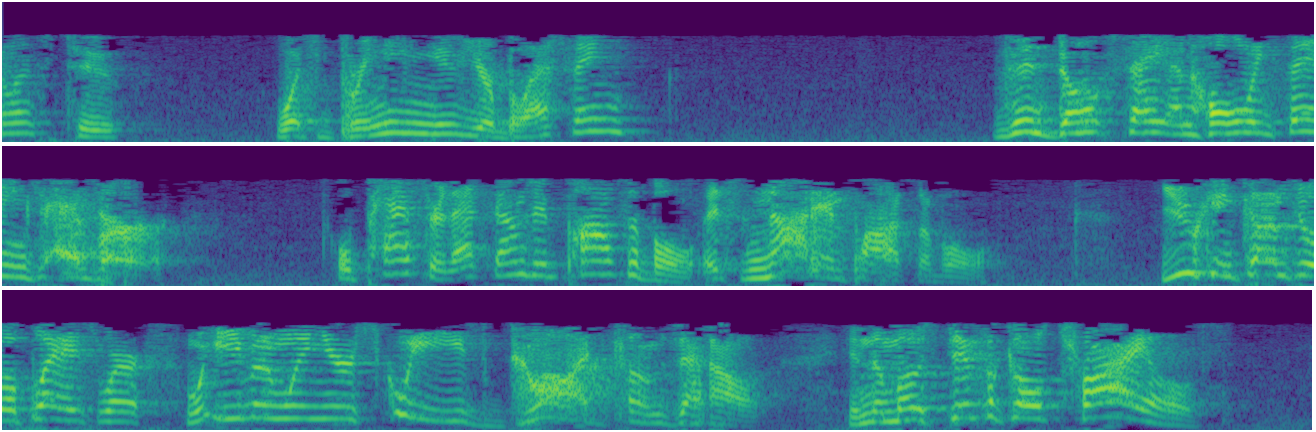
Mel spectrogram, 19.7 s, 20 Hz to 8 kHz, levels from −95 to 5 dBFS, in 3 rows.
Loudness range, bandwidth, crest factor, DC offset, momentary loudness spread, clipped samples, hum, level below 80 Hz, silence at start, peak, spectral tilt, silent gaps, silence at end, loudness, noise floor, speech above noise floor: 4 LU; 4 kHz; 18 dB; under 0.1%; 10 LU; under 0.1%; none; -54 dBFS; 0 s; -2 dBFS; -9.5 dB/octave; none; 0.6 s; -17 LUFS; -54 dBFS; 37 dB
